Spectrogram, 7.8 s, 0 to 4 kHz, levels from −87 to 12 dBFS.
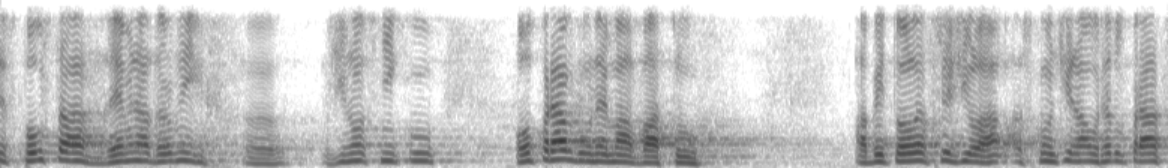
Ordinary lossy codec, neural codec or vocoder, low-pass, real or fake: Opus, 24 kbps; codec, 44.1 kHz, 7.8 kbps, Pupu-Codec; 3.6 kHz; fake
